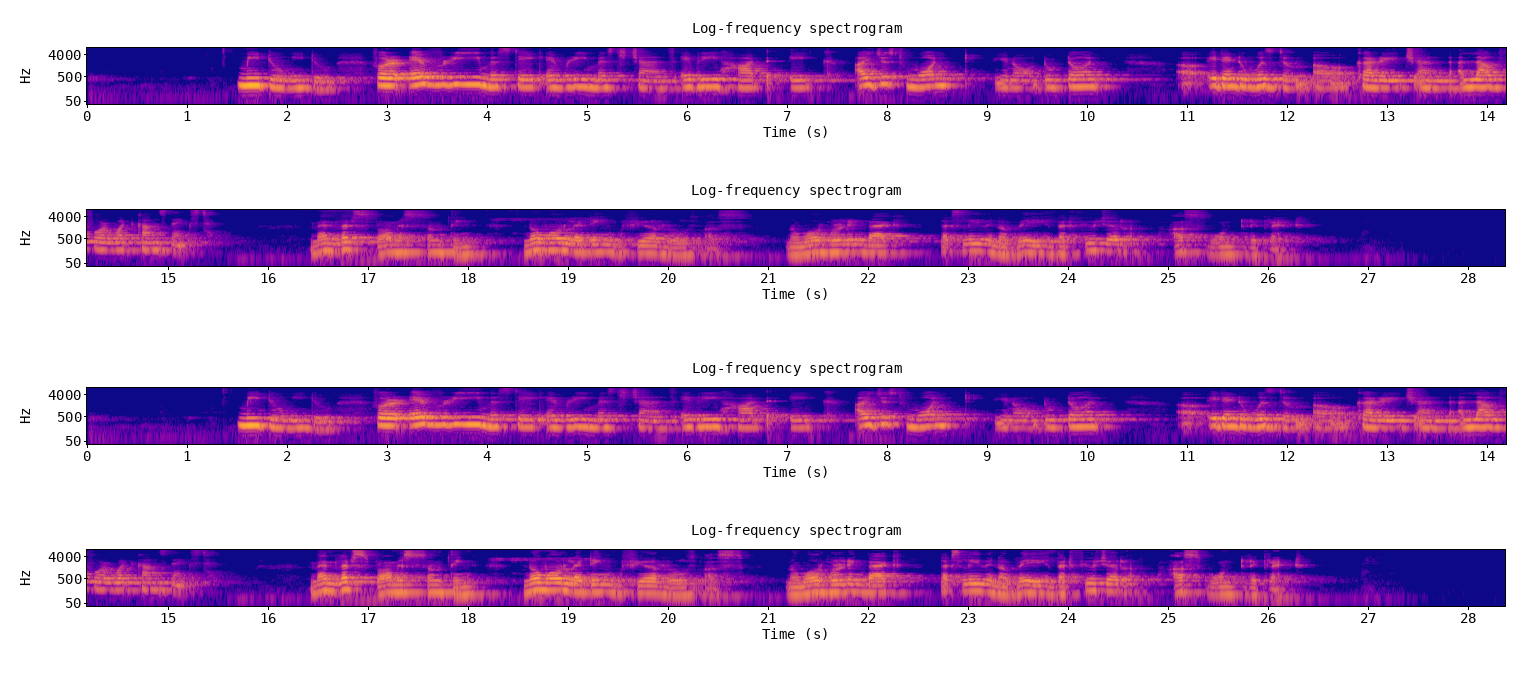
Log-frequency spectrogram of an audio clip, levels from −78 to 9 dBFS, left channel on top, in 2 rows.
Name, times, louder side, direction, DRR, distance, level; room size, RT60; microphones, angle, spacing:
voice 1, 1.5-6.7 7.0-8.6 9.1-10.1 10.9-15.4, left 1 dB, 25° left, 6 dB, 1.2 m, -21 dB
voice 2, 16.4-20.7 21.2-22.2 22.7-24.8 25.0-26.4, right 3 dB, 80° right, 10 dB, 0.9 m, -24 dB
13.0 x 8.8 x 3.2 m, 0.96 s
head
